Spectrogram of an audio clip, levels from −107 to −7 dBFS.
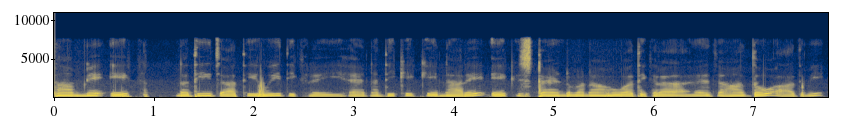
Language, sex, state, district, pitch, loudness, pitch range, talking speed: Hindi, female, Chhattisgarh, Sukma, 200 Hz, -14 LUFS, 195-215 Hz, 170 wpm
